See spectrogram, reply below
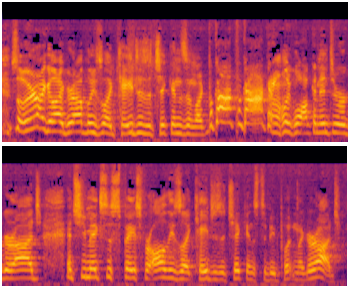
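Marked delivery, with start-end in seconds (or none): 2.6-3.3 high clucky chicken call; high playful chicken imitation; chicken noises. Imitating chickens while carrying them.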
